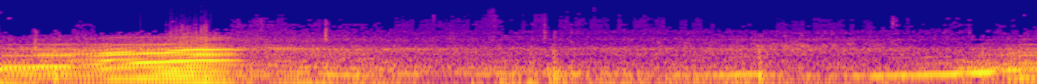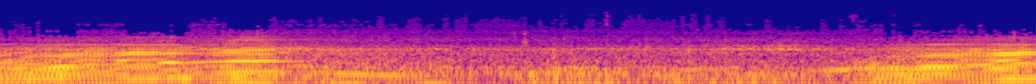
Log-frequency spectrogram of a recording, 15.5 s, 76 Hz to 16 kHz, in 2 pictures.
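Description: Corvette C8's V8 heard from inside the cabin, held in second gear around an autocross course. Its revs climb and drop several times, rising near the start, twice around the middle and again near the end, over steady tyre and road noise.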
